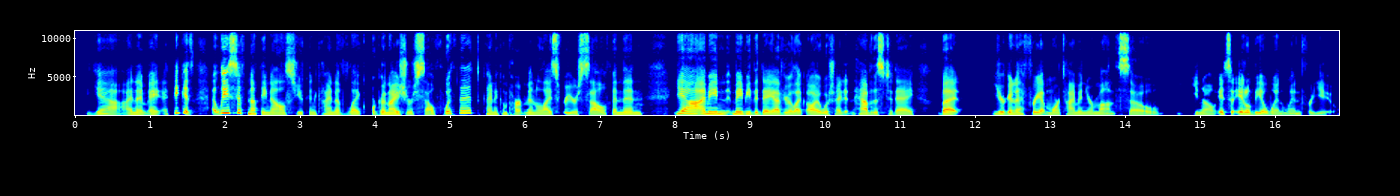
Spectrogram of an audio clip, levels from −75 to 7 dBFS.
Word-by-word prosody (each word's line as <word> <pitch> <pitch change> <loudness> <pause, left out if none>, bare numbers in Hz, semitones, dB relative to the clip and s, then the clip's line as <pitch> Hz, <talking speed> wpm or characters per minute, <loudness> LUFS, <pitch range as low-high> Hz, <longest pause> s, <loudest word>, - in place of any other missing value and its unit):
Yeah, 225 +3 -3
and 190 - -2
it 200 -1 0
may 205 0 -1
I 195 - -11
think 320 - 0
it's - - +4 0.2
at - - +1
least 355 +2 +8
if 360 - +1
nothing 230 -4 -1
else 90 - -1
you 180 - -5
can, 180 -2 -9
kind 185 0 -5
of, 175 -1 -6
like, 85 -1 -3
organize 175 -3 +2
yourself 160 - -1
with 265 0 0
it, 330 +1 -2
kinda 195 -5 -3
compartmentalize 175 -2 -2
for 195 - -4
yourself, 185 +5 -1
and 190 -2 -3
then 175 -2 -2 0.4
yeah, 265 -1 +6
I 245 +1 +8
mean, 240 -3 +2
eh, - - -10
maybe 235 -1 +3
the 200 -1 -1
day 190 0 +2
of 190 0 +2
you're 190 0 -1
like, - - +1
"Oh, - - 0
I 180 - +3
wish 175 0 -4
I - - -2
didn't 190 - -8
have 220 -2 +3
this 190 -1 +1
today." 170 -4 -3 0.3
But, - - +5 0.4
you're 230 +1 0
gonna 200 -3 +2
free 220 -2 0
up - - 0
more 185 -1 -3
time 185 -3 -3
in 170 - -6
your 175 0 -6
month, 165 - -5
so, 80 0 -2 0.4
you 190 - -9
know, 175 - -5
it's 220 -1 +1
it'll 220 -3 +3
be 190 0 -1
a 165 - +1
win-win 165 0 -8
for - - -11
you. 455 - -10
190 Hz, 230 wpm, -22 LUFS, 175-225 Hz, 0.4 s, least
